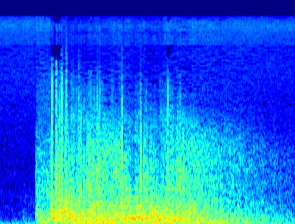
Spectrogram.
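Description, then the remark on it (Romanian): Artillery shells, fired on command, explode in a heavy, rumbling barrage: a sudden loud blast followed by sustained booming and crackling detonations that roll on without pause, with no voices. “Două gradații stânga, încadrați cu patru obuze. Foc!”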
